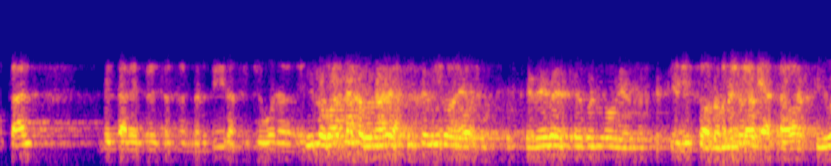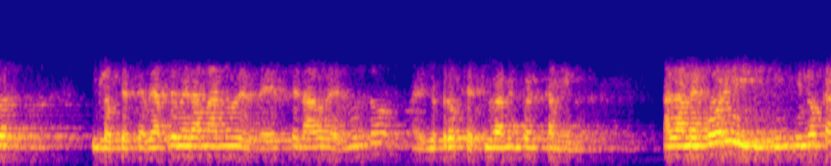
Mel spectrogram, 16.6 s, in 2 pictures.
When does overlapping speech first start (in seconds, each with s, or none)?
3.0 s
